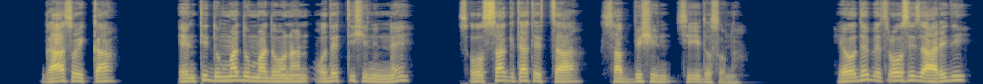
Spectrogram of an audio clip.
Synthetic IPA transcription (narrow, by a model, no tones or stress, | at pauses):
ɡaːsɔjkːɐ | ʔɛnt̪ːɪd̪ʊmːɐd̪ʊmːɐd̪o̞ːnɐnɔ̰d̪ɛt̪ːɪʃɪnnːɛ | t͡sʼo̞ːsːɐɡɪt̪ɐt̪ɛt͡sːaː | sɐbːɪʃɪnsɪʔɪd̪ɔsɔnɐ | hɛwɔd̪ɛpʼɛt͡sʼɾo̞ːs̬ɪzaːɾɪd̪ɪ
